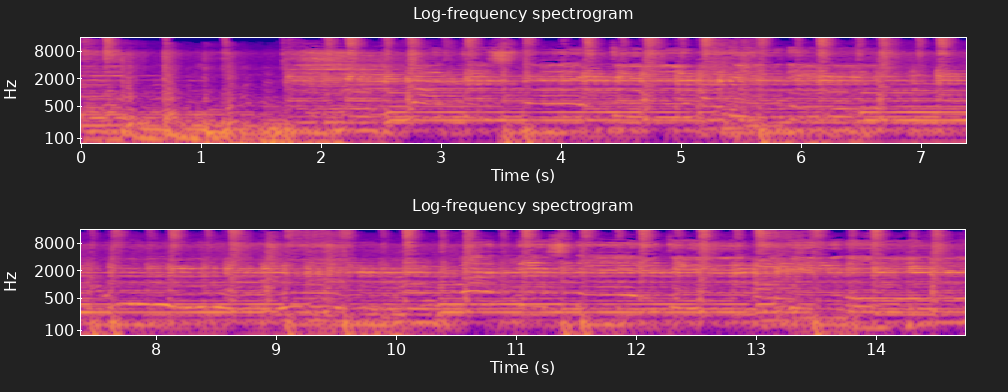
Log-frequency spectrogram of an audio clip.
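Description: Live band playing: a woman singing over electric guitar, bass and drum kit, with steady, evenly spaced drum hits.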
